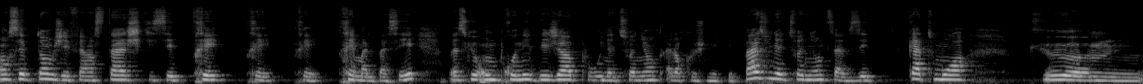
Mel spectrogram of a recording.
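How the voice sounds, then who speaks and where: A woman speaks fairly slowly at a medium pitch with ordinary pitch variation. Her tone is dark and mellow and somewhat breathy. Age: 20s. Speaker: vlogger. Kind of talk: casual chat. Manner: hesitant, many fillers.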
